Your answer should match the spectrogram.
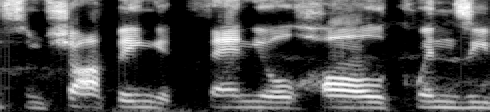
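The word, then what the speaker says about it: Quincy: shopping at Fel Hall quinsey Market quiny is how they say it that was fun but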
